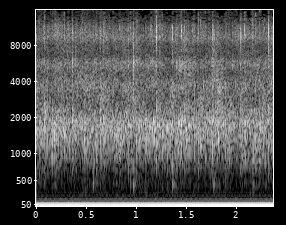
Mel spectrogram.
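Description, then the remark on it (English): A crowd claps steadily in a church service, giving God a hand clap of praise: a dense wash of many hands applauding together at moderate volume, continuing throughout without any voices standing out. “We serve an awesome God, and give God a really good hand clap of praise this morning.”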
